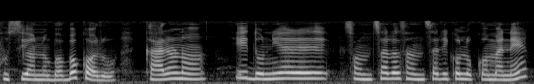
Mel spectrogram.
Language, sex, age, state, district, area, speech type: Odia, female, 18-30, Odisha, Puri, urban, spontaneous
